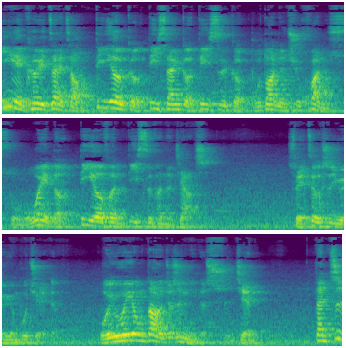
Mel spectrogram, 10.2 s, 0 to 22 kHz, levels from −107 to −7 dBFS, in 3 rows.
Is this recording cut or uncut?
cut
